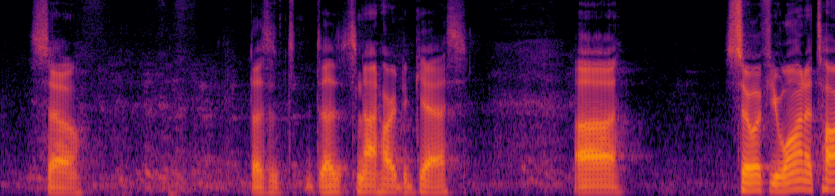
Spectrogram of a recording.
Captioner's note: laughing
